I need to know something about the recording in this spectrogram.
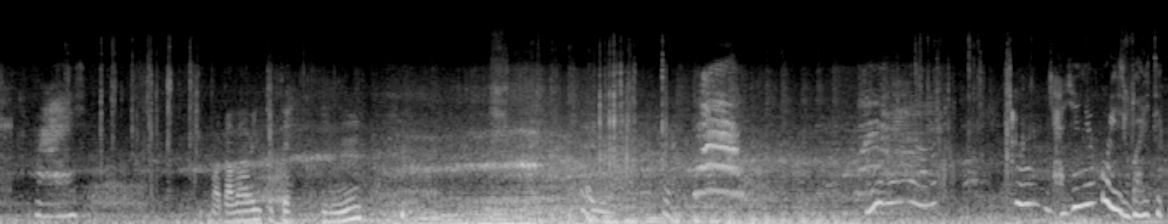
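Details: An excited pet cat showing her love makes several short rising and falling meows spread across the stretch, mixed with a person's affectionate talk and low rumbling handling noise.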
